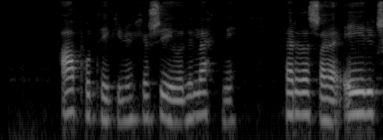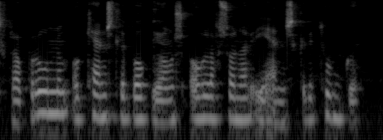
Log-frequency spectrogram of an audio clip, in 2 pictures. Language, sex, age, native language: Icelandic, female, 30-39, Icelandic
